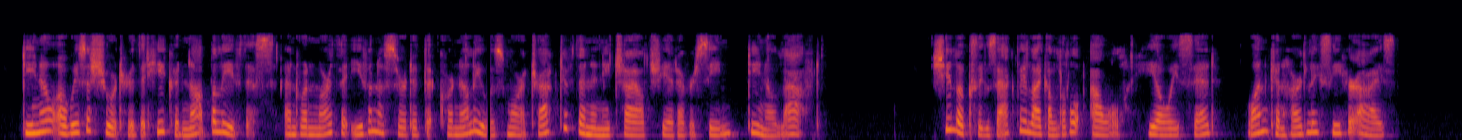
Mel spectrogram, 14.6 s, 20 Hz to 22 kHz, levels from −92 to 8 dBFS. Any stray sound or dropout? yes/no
yes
